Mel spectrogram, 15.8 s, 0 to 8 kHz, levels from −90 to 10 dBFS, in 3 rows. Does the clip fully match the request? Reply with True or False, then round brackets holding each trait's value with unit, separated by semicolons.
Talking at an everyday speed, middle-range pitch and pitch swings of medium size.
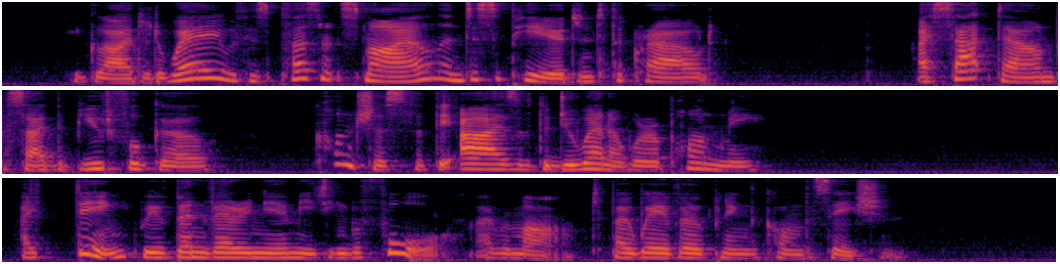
True (175 wpm; 170 Hz; 4.3 semitones)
